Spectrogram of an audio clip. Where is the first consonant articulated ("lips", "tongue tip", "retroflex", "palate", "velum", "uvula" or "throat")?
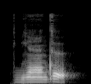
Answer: velum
